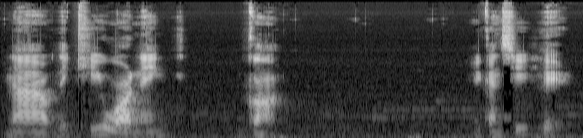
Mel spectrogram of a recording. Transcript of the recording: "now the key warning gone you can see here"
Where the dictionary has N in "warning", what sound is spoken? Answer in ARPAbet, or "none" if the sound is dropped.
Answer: N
